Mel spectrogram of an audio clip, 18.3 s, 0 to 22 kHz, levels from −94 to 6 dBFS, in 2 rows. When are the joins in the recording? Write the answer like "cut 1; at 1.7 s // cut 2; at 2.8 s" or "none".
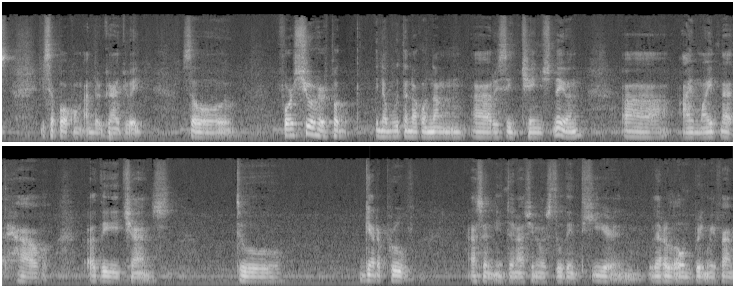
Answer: none

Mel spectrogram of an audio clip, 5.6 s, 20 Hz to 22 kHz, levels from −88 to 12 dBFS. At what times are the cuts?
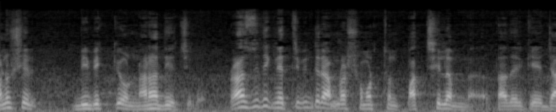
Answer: cut 1; at 2.2 s

